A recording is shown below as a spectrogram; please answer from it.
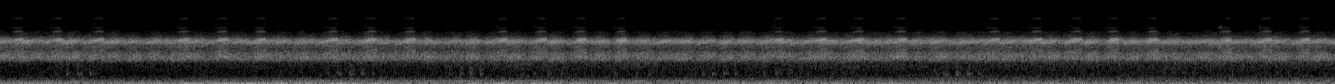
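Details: Many frogs in full chorus late at night over rice fields in Nagaoka, Niigata prefecture, Japan, Zoom H4n recording; unbroken, pulsing croaks overlap steadily throughout, with a soft low hum in the background.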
